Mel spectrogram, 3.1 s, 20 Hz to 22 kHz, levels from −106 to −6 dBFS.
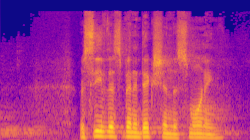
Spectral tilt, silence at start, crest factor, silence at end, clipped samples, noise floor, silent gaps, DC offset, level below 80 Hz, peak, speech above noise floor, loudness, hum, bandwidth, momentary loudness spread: -4 dB/octave; 0 s; 18 dB; 0.25 s; under 0.1%; -45 dBFS; none; under 0.1%; -58 dBFS; -4 dBFS; 25 dB; -20 LUFS; none; 16 kHz; 14 LU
